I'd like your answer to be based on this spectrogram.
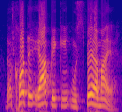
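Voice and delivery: loud, high, brisk Dakota phrase; high model phrase. Shown as a demonstration. Teacher models the phrase for learners, high and loud. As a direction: call the whole phrase out high and strong.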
